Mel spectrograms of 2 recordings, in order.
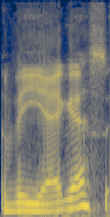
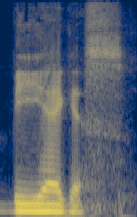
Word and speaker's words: Villegas: It is Villegas. It is spelled Villegas, 2 L's, pronounced Villegas. Villegas.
